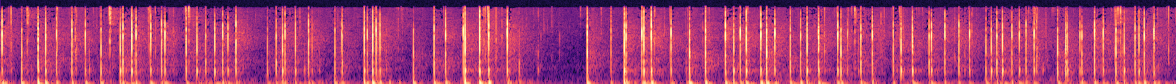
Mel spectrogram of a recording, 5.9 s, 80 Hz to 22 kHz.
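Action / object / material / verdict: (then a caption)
tap / embossed faux leather cover over a hollow form / faux leather / none. Long white almond-shaped nails rapidly tap and scratch bronze-gold crocodile-embossed faux leather stretched over a curved hollow form, likely a microphone. The result is a dense, crackly stream of short, dry clicks with a low thump under each tap and bright scratchy texture on top. The taps briefly fade to near silence just before the 3-second mark, then resume.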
